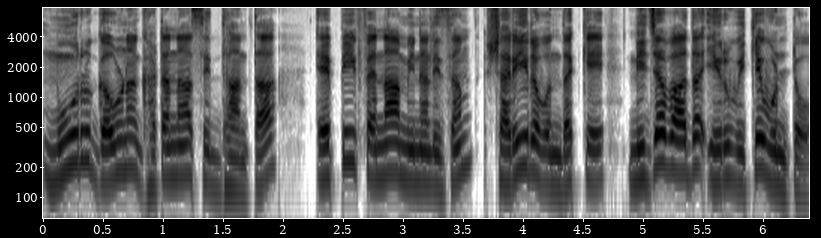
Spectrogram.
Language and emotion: Kannada, neutral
